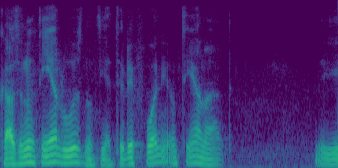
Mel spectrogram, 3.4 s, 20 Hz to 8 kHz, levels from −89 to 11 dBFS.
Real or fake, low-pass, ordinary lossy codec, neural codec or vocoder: fake; 7.2 kHz; Opus, 32 kbps; codec, 16 kHz, 2 kbps, X-Codec, WavLM features, trained on Multilingual LibriSpeech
